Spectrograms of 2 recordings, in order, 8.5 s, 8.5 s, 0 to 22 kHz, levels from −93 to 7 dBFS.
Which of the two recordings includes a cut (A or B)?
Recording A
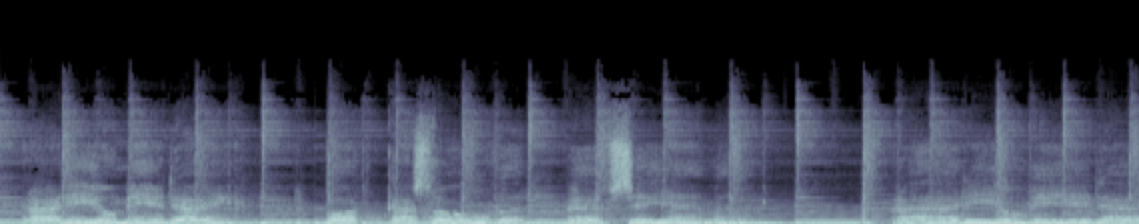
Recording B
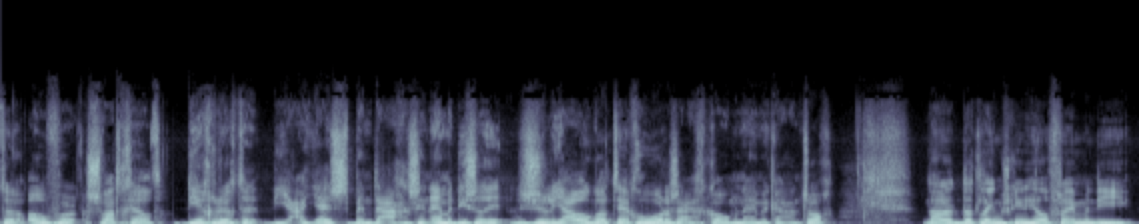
B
